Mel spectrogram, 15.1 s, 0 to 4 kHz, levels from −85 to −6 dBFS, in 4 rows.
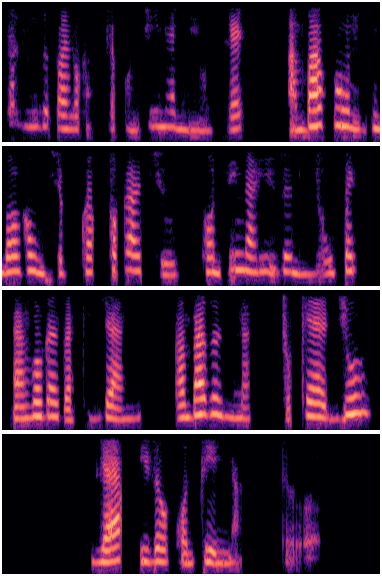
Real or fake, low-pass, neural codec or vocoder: fake; 3.6 kHz; codec, 16 kHz in and 24 kHz out, 0.6 kbps, FireRedTTS-2 codec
